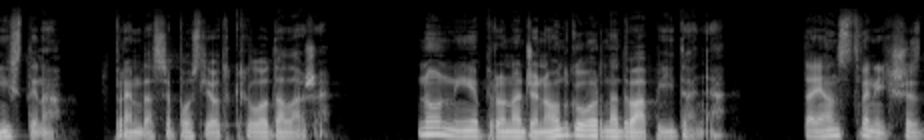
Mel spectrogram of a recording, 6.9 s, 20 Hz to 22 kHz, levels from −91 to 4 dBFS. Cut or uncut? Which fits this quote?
cut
